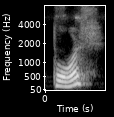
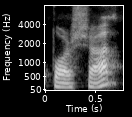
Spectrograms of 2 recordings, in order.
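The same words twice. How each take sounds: First: The name is said the American way. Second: The name is said the German way. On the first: This is the common local way. "in America it's been uh, uh, pronounced as Porsche, which is also fine" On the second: This is the original way. "the Germans call it the Porsche"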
